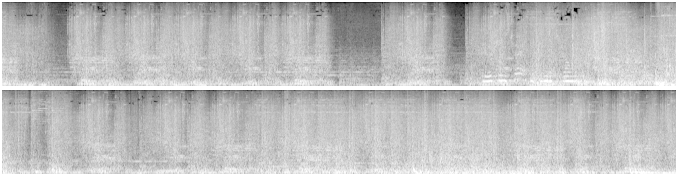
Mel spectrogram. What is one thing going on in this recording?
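Game combat sounds clash, zap and crackle in quick bursts.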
